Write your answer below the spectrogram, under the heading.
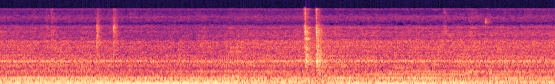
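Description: Steady, deep hum of an idling engine, even throughout, with a few light clicks about a second in and again about three seconds in.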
